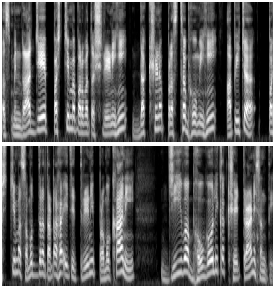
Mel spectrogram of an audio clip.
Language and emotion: Sanskrit, neutral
